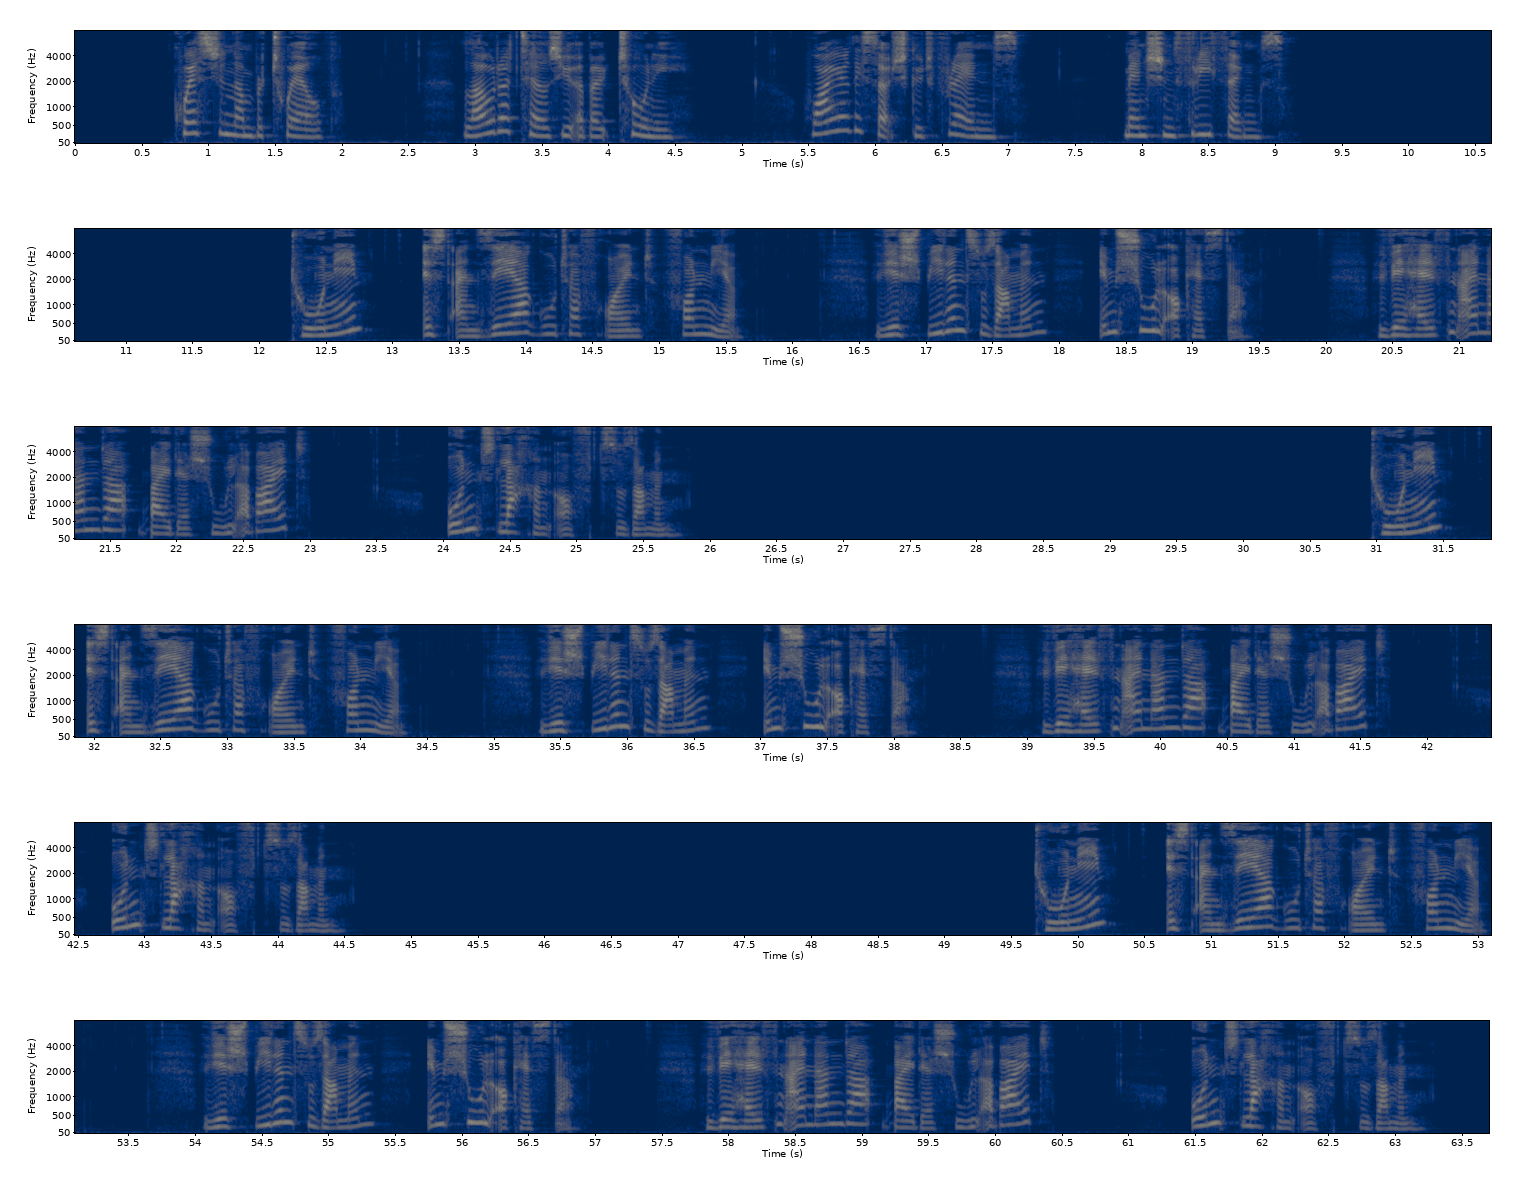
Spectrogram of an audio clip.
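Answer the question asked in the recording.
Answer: They play in the school orchestra together, help each other with schoolwork and often laugh together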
